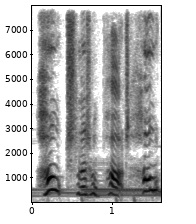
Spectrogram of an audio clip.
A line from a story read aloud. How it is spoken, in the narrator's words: cried the mother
